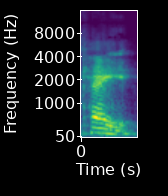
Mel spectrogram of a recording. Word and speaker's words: Takei: plan let's do that Dan you said my name wrong it's pronounced Takei what did I say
